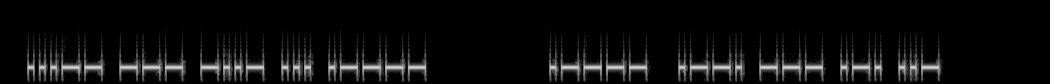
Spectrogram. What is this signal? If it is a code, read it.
Morse code, heard as a keyed tone, about 21 wpm, 800 Hz. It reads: 3OXS1 1PORU
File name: CW / DET / 1 6 1500C S C 20wpm 2116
